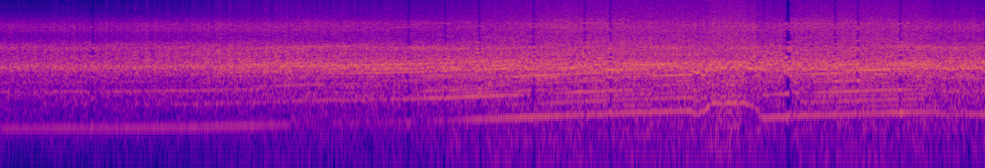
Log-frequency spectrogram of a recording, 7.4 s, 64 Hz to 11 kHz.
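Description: Honda CBR1000RR inline-four engine heard onboard under steady wind rush, accelerating out of a corner with its pitch climbing slowly. About five seconds in the pitch briefly jumps up and settles back.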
